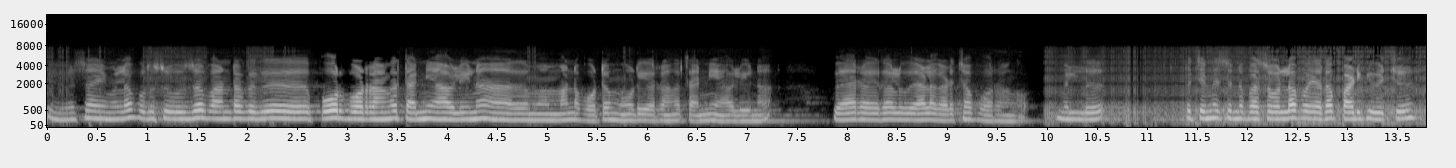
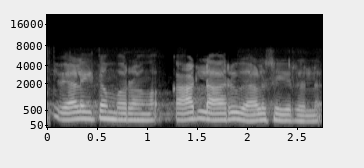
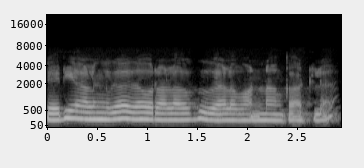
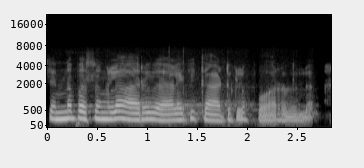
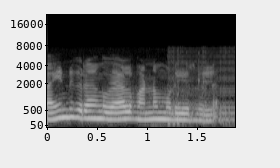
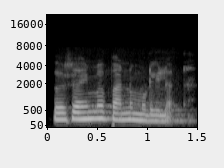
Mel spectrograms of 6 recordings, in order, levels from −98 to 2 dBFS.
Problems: background sounds at intervals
